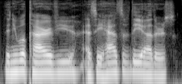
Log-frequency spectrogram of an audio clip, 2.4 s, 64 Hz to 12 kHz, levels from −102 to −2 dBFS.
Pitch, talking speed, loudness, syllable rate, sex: 125 Hz, 295 wpm, -18 LUFS, 6.0 syllables/s, male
